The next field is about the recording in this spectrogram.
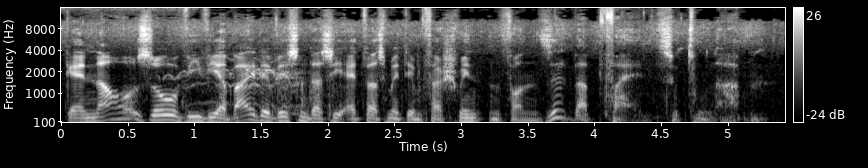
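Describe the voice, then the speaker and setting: Confident detective, precise, condescending, lively swooping intonation, audio drama, clear outdoor sounds behind. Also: male voice, lowish voice, moderate pace, background noise. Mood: firm, accusing. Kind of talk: German audio drama acting.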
